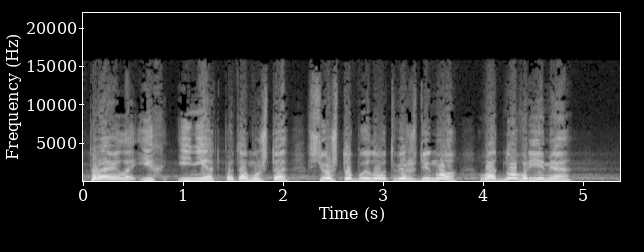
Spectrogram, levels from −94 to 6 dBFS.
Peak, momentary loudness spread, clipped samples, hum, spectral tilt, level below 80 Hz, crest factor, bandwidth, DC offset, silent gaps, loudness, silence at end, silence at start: -2 dBFS; 6 LU; under 0.1%; none; -4.5 dB/octave; -46 dBFS; 10 dB; 15.5 kHz; under 0.1%; none; -12 LUFS; 0.5 s; 0.05 s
